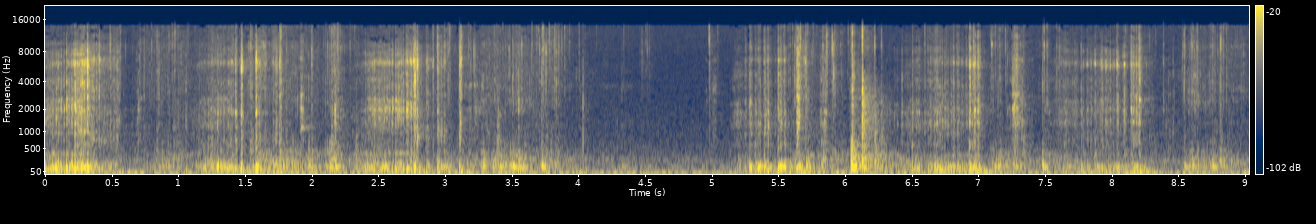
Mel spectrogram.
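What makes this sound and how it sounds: A dark metal blade cuts and scrapes into a solid teal bar of soap held in the hand, peeling off shavings. Quiet, crisp scraping and crackly shaving sounds come in a steady run of bright strokes with a soft low rumble underneath, pausing briefly in the middle before resuming.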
